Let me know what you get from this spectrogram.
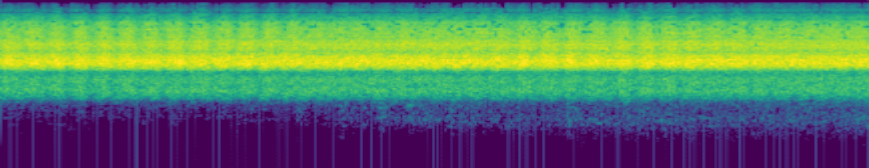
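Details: A wall of cicada sound, bright and rasping, with a quick throbbing pulse near three beats per second running under the continuous high buzz; loudness stays level.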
